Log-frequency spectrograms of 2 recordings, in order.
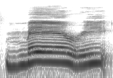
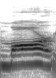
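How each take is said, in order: First: "Mary" said slowly as MEH-ree, stress on the first syllable; correct reading Mary. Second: "Mar" said slowly and louder as a clipped one-syllable mar; wrong reading Mar. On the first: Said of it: "It's Mary". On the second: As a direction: say "Mar" like the car word, slow and loud, to show the mistake. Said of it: "It's not Mar". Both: Shown as a demonstration.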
